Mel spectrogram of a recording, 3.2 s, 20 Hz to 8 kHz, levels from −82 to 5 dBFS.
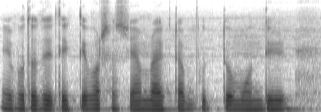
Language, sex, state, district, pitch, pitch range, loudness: Bengali, male, Tripura, West Tripura, 115 Hz, 115-120 Hz, -18 LUFS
